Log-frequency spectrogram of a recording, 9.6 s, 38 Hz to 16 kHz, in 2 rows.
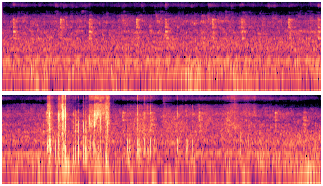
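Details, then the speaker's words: Vintage Lakewood Country Aire C-720-3 three-speed box fan with Westinghouse motor, on low speed: soft steady low hum, brief handling bump midway; normal running on low speed. "Yeah, imagine that running on low in your window. It's wonderful."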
